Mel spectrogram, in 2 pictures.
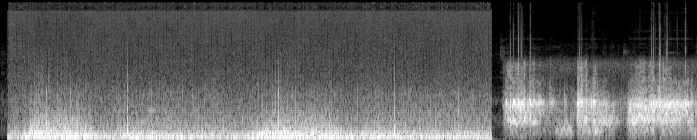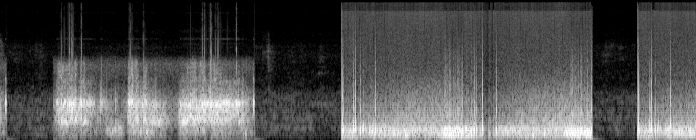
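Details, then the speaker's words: Normal breath sounds in an adult male patient, heard with the stethoscope diaphragm over the posterior thorax during slow, deep breaths; muffled, with no added sounds. "Pemeriksaan auskultasi suara nafas, kita dengarkan suara nafas pasien dengan meletakkan diafragma stetoskop di setiap titik lokasi."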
